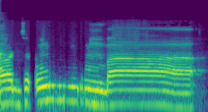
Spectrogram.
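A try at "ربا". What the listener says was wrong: না, বা টান দিচ্ছেন কেন, রজ বা।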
